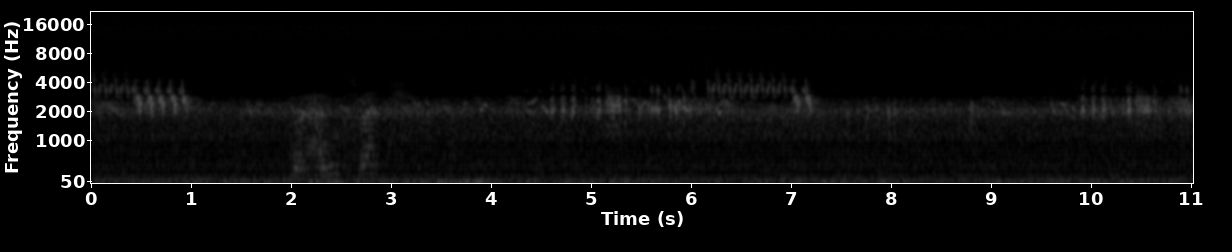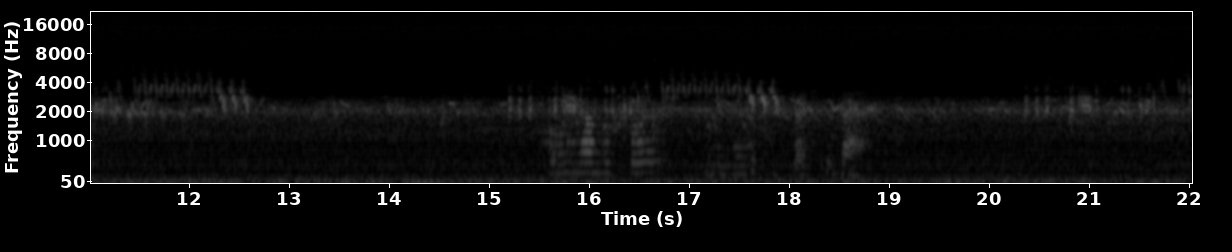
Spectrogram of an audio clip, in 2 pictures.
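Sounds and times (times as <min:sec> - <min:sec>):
birds trilling chirps: 0:00.0 - 0:22.0
steady low background noise: 0:00.0 - 0:22.0.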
